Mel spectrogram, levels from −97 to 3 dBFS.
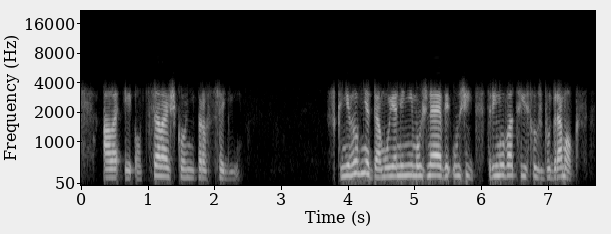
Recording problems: phone-call audio; poor line; nothing above 3 kHz

